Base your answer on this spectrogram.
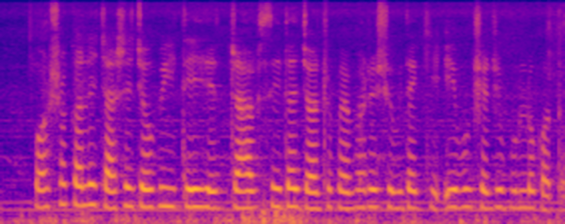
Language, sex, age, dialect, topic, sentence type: Bengali, female, 18-24, Rajbangshi, agriculture, question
